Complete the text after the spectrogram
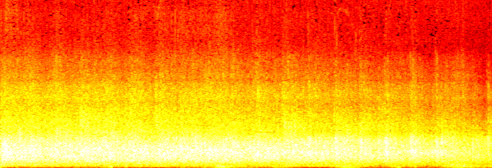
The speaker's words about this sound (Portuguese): Dá uma salva de palmas a Ele, amém? Glória a Deus.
